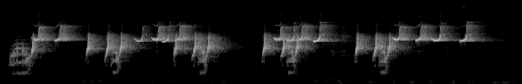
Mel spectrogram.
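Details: Female quail producing runs of four or five quick, harsh chirped notes with ringing high overtones, grouped phrases separated by short silences, background otherwise quiet.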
